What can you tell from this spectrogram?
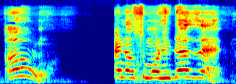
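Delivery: high-pitched, excited search-engine character voice; Google. Acted. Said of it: "Google will go".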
